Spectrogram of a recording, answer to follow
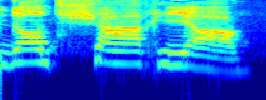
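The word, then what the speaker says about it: Dantxaria: mais ça se dit Dancharya.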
